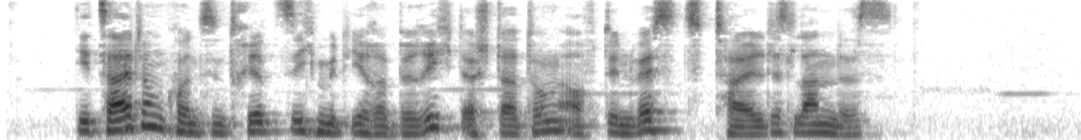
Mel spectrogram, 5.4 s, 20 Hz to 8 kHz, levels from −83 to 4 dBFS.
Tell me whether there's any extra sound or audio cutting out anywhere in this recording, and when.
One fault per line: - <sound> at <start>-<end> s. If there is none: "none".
none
